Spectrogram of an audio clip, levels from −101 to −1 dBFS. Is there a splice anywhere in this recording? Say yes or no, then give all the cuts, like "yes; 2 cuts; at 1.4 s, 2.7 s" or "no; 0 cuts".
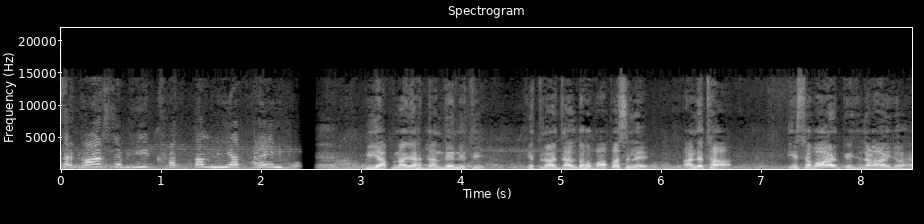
yes; 1 cut; at 2.3 s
